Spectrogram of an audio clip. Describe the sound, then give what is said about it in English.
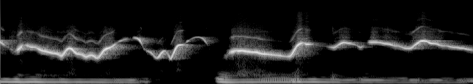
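A person whistles a warbling melody mimicking birds, with quick upward chirps and slides, while vibrating their vocal cords at the same time to make a low droning rumble underneath that drops out briefly midway, fairly loud. “So I learned to whistle very young, and I would mimic the birds.”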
